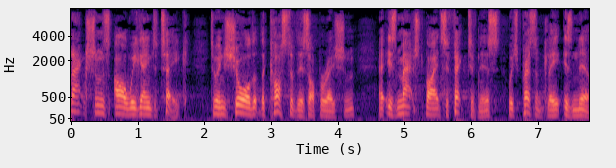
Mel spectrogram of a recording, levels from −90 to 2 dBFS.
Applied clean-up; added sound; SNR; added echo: none; none; none; none.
